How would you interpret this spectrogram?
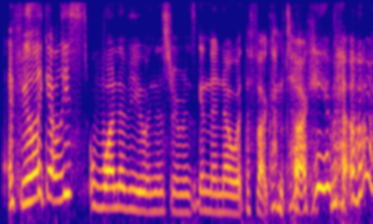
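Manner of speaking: loud, laughter breaking into the sentence; laughing while talking. Real, not acted. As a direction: crack up as you finish. Still cracking up over parrot video.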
